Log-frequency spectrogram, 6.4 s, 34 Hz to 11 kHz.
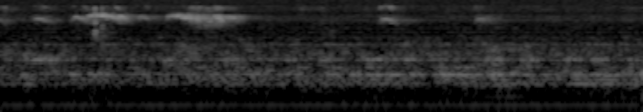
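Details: A Pallid Swift chick about to fledge, in a 2022 nest at Esclavas de Jerez, Jerez de la Frontera, gives thin, high, buzzy screeches in two short bursts a second apart, then fainter chirps over a low hum.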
